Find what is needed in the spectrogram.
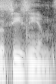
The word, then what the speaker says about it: caesium: So a week after that event, meteorological officials detected unusually high levels of caesium, 25 miles southwest of the... – Cesium. – Cesium. It's C-A-S-E-I-U-M. Mm-hmm. It's pronounced cesium? Mm-hmm.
